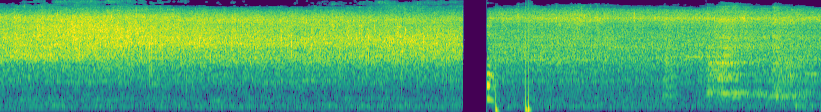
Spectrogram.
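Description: Fried tofu cubes, onion and chilli sizzling as they are stir-fried in a metal wok: a steady hiss that cuts off abruptly about four and a half seconds in. Two sharp clicks follow, then a quieter steady hiss.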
